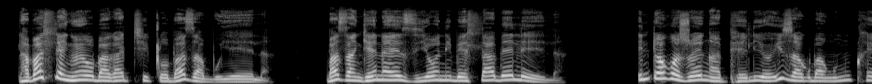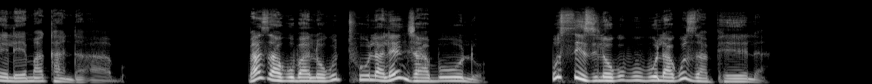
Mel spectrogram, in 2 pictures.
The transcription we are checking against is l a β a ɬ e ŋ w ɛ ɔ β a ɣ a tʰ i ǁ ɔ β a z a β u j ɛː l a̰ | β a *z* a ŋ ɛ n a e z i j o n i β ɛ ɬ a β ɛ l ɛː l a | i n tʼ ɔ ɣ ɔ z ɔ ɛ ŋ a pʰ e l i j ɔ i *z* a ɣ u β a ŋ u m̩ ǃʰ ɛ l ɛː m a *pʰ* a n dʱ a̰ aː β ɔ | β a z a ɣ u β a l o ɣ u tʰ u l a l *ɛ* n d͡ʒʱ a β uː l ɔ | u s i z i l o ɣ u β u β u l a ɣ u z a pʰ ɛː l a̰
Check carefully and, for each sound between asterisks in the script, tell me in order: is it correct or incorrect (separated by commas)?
correct, correct, incorrect, correct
